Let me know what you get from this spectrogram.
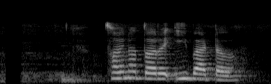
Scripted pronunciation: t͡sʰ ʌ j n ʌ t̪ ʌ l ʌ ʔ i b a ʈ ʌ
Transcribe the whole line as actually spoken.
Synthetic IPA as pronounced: t͡sʰ ʌ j n ʌ t̪ ʌ ɾ ʌ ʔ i b a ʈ ʌ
